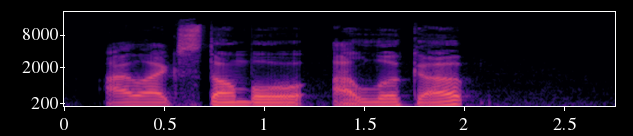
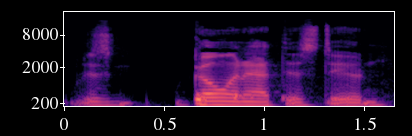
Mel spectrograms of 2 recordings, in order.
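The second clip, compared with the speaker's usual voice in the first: ordinary talk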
